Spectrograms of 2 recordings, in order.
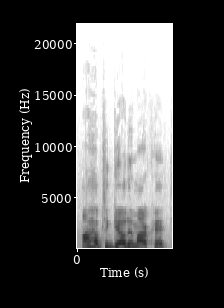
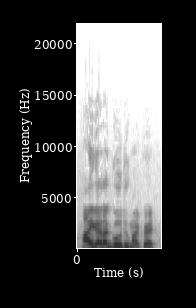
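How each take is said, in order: First: "Have to" is said in full, unreduced. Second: "Have to" is reduced to "gotta".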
